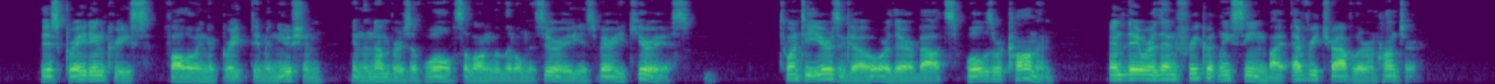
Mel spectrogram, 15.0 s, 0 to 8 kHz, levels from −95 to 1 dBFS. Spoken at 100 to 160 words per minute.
Yes: average, 150 wpm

